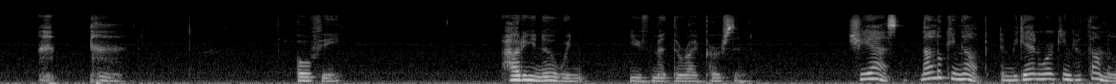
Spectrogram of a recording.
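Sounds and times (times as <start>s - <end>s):
speech: 0.4s - 1.3s, 3.0s - 3.5s, 5.1s - 7.6s, 8.5s - 11.1s
woman clearing throat: 0.4s - 1.4s.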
